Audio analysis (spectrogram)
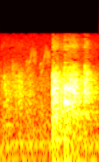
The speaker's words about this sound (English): One of the dice. It broke in two. Yes, there's no reading the number.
